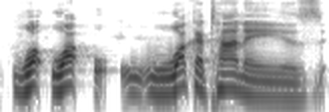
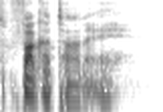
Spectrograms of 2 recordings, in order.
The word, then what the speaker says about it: Whakatane: And real quick, Whakatane is one way to say it, but the WH, I'm going to give you a little lesson in Te Reo Mori. The WH is pronounced as an F. So I believe the correct pronunciation, I was not reading, it is Whakatane is what it should be.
